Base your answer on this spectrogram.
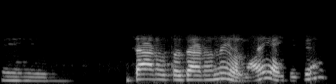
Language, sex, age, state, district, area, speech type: Nepali, female, 45-60, West Bengal, Darjeeling, rural, conversation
